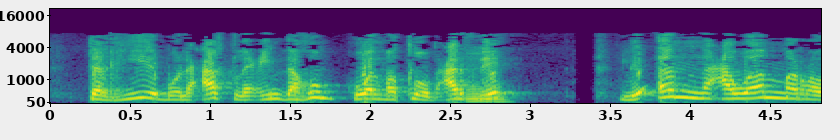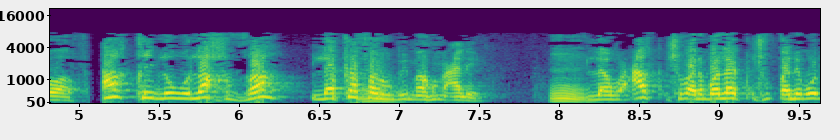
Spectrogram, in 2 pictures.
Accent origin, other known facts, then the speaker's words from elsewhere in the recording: Egypt; بعض الطوائف عندنا في مصر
